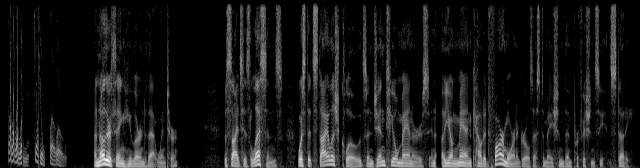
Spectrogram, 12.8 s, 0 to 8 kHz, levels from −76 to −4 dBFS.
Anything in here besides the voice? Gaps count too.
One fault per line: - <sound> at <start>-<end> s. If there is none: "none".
- chirp at 0.2-1.4 s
